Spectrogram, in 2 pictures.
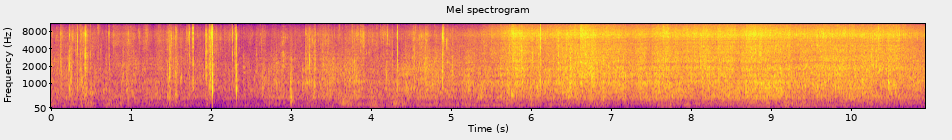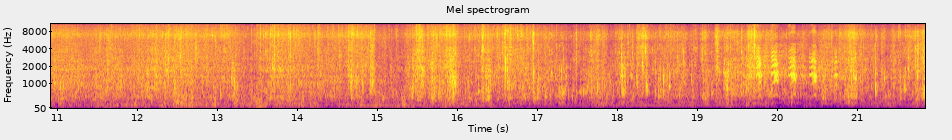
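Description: Outboard motor of a small inflatable boat running steadily, with water rushing and splashing against the hull. The splashing grows louder about six seconds in.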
